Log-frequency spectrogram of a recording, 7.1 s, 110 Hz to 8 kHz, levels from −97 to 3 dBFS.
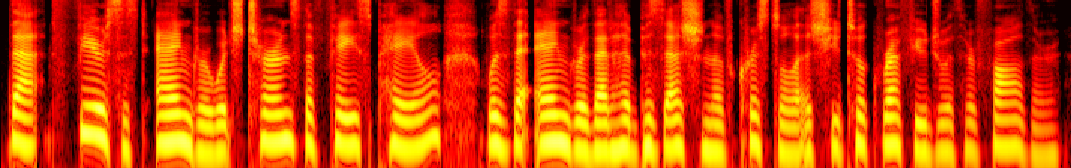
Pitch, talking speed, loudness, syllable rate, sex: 185 Hz, 195 wpm, -21 LUFS, 4.9 syllables/s, female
